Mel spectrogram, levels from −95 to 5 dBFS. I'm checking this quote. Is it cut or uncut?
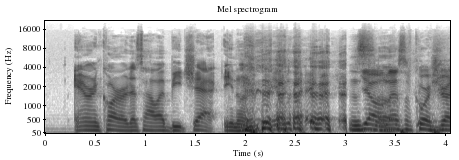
cut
